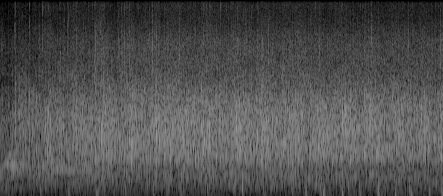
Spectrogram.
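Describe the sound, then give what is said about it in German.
An audience applauds, many hands clapping in a dense, steady patter that stays loud and even for the whole stretch, with no voices standing out above it. “Lass einen Applaus geben.”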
